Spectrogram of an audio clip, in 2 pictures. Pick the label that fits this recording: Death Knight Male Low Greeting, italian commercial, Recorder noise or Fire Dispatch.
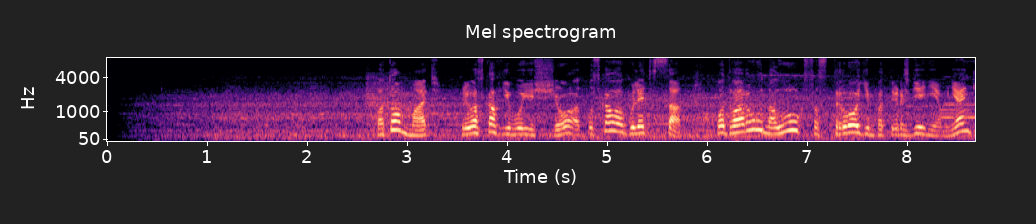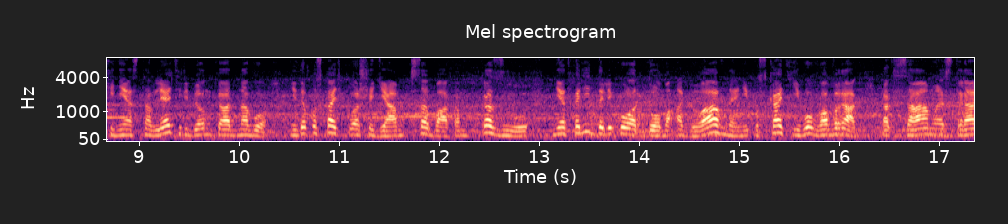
Recorder noise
